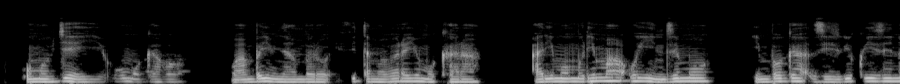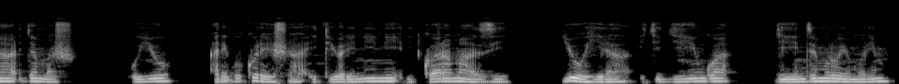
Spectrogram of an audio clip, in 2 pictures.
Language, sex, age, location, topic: Kinyarwanda, male, 36-49, Nyagatare, agriculture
